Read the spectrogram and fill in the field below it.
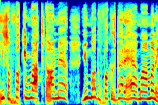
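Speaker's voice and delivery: put-on, very high, shrieking scream. Retelling a manager demanding money from promoters: imitating Deb screaming. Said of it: "She was screaming on the promoters".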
